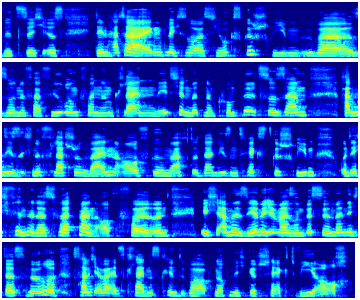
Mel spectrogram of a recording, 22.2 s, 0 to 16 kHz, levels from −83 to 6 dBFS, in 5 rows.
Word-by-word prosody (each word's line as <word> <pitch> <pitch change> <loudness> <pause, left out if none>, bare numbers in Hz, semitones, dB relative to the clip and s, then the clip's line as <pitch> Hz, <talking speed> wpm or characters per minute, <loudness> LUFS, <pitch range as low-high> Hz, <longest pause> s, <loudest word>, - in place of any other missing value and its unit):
witzig 160 +2 -5
ist. 170 -1 -5 0.4
Den 185 0 0
hat 185 0 -3
er 210 -5 +10
eigentlich 180 +1 +5
so 185 -1 -6
aus 170 0 -5
Jux 175 +2 -8
geschrieben, 170 -9 -7
über 170 -1 +3
so 175 +2 -5
'ne 175 0 -5
Verführung 185 +3 -3
von 185 -2 -6
'nem 175 0 -7
kleinen 165 +2 0
Mädchen 180 - -3
mit 175 +1 -5
'nem 170 -2 -7
Kumpel 185 +7 -2
zusammen 210 -3 +1 0.5
haben 185 +2 +6
die 195 - +4
sich 195 +2 -8
'ne 195 - 0
Flasche 185 -3 -2
Wein 160 +8 +1
aufgemacht 170 +2 -4
und 175 +1 -7
dann 180 0 -2
diesen 180 -1 -6
Text 180 +2 -6
geschrieben 200 -3 -3 0.3
und 180 +2 -3
ich 190 -1 0
finde, 215 -5 0
das 175 +3 -1
hört 180 -1 +3
man 205 -9 +5
auch 165 +1 -6
voll 170 -1 +3
und 175 +1 +1 0.4
ich 200 +2 +2
amüsiere 195 -2 +5
mich 205 -2 +5
immer 185 -2 +5
so 170 - -1
'n 170 0 -3
bisschen, 190 +1 +2
wenn 190 0 -1
ich 205 -2 -2
das 180 +1 -1
höre. 195 -2 +4 0.2
Das - - -13
habe 195 +1 +4
ich - - 0
aber 190 - +2
als 165 0 -4
kleines 180 -1 -1
Kind 185 -2 -5
überhaupt 165 -1 -4
noch 165 +1 -6
nicht 175 -2 -7
gecheckt. 165 0 -5
Wie 170 +4 0
auch? - - -5
180 Hz, 180 wpm, -29 LUFS, 170-190 Hz, 0.5 s, er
